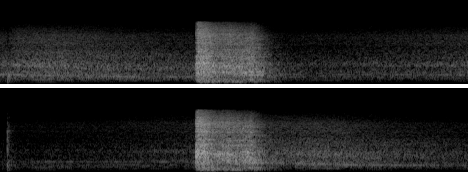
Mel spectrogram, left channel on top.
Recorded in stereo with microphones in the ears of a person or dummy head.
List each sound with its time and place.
1.9 s an explosion: 55° right (ahead or behind), 3.5 m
